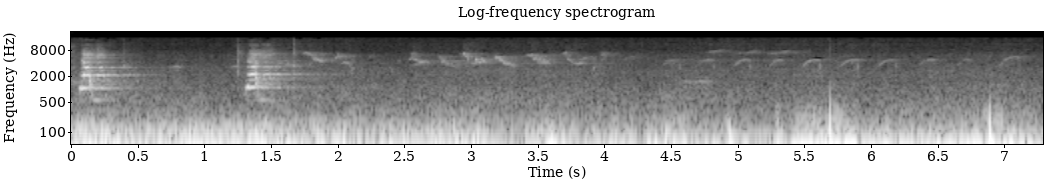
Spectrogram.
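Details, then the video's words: A wild crow on 15 July 2016 that has learned to mimic a neighbourhood dog's barking gives two harsh, dog-like barks about a second apart. It seemingly can no longer caw. Thin high small-bird chirps follow over low rumbling. "ワンワンワン！ カラスですが何か？ (犬のマネ)"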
